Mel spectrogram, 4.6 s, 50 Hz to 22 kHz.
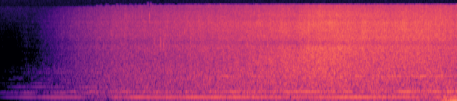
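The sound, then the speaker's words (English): Ocean waves wash steadily around a passenger boat sailing towards Australia, a low engine drone humming beneath the swelling surf and wind, growing gradually louder with no one speaking. “In 1956, a young man stood on a passenger boat as it sailed towards Australia.”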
